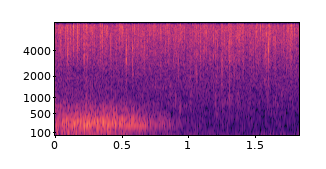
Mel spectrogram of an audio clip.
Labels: {"label": "biophony, growl", "recorder": "SoundTrap 500"}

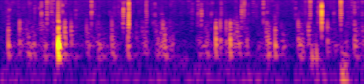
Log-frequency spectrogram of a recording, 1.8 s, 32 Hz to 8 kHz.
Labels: {"label": "biophony, sea urchins (Echinidae)", "recorder": "SoundTrap 600 or HydroMoth"}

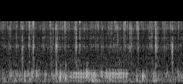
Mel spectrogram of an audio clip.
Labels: {"label": "biophony", "recorder": "HydroMoth"}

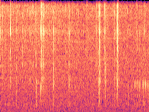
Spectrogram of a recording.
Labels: {"label": "ambient", "recorder": "HydroMoth"}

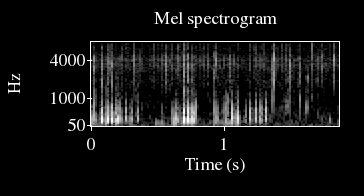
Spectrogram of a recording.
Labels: {"label": "biophony, damselfish", "recorder": "SoundTrap 600 or HydroMoth"}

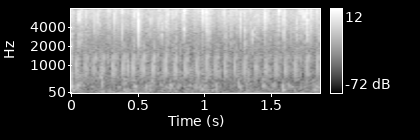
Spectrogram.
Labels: {"label": "biophony, rattle", "recorder": "SoundTrap 500"}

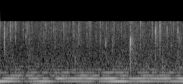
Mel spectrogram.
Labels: {"label": "biophony, midshipman", "recorder": "SoundTrap 500"}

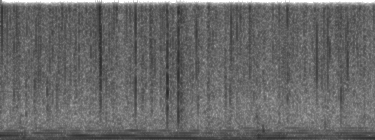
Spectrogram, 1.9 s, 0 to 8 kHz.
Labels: {"label": "biophony, midshipman", "recorder": "SoundTrap 500"}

